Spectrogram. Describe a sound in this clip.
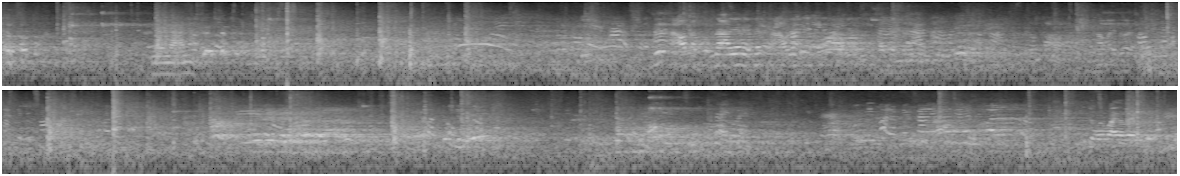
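Men chatter and call out in a large echoing hall.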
